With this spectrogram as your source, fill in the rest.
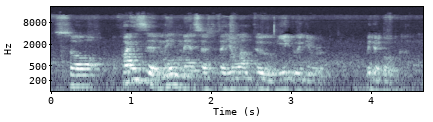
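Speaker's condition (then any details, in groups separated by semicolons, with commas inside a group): No condition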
